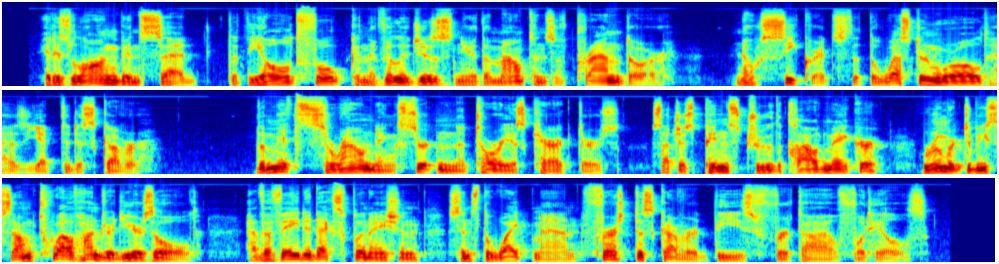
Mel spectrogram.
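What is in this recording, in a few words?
male English documentary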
